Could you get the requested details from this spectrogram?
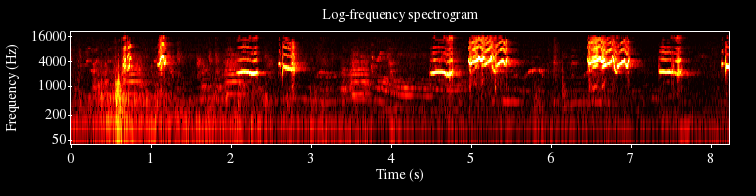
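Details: Oriental magpie-robin fighting song, sparser here: scattered clear, slurred whistles and chirps, then harsh, buzzy, warbling bursts, with a soft thump at the start and a faint sliding tone in the background.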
